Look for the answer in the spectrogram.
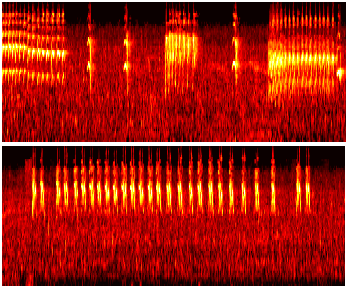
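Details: Fierce trotolan 'shot' song for training songbirds, set over trickling water. Harsh buzzy trills and warbles open the phrase, then a long, fast train of sharp, high, evenly repeated chirps follows.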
